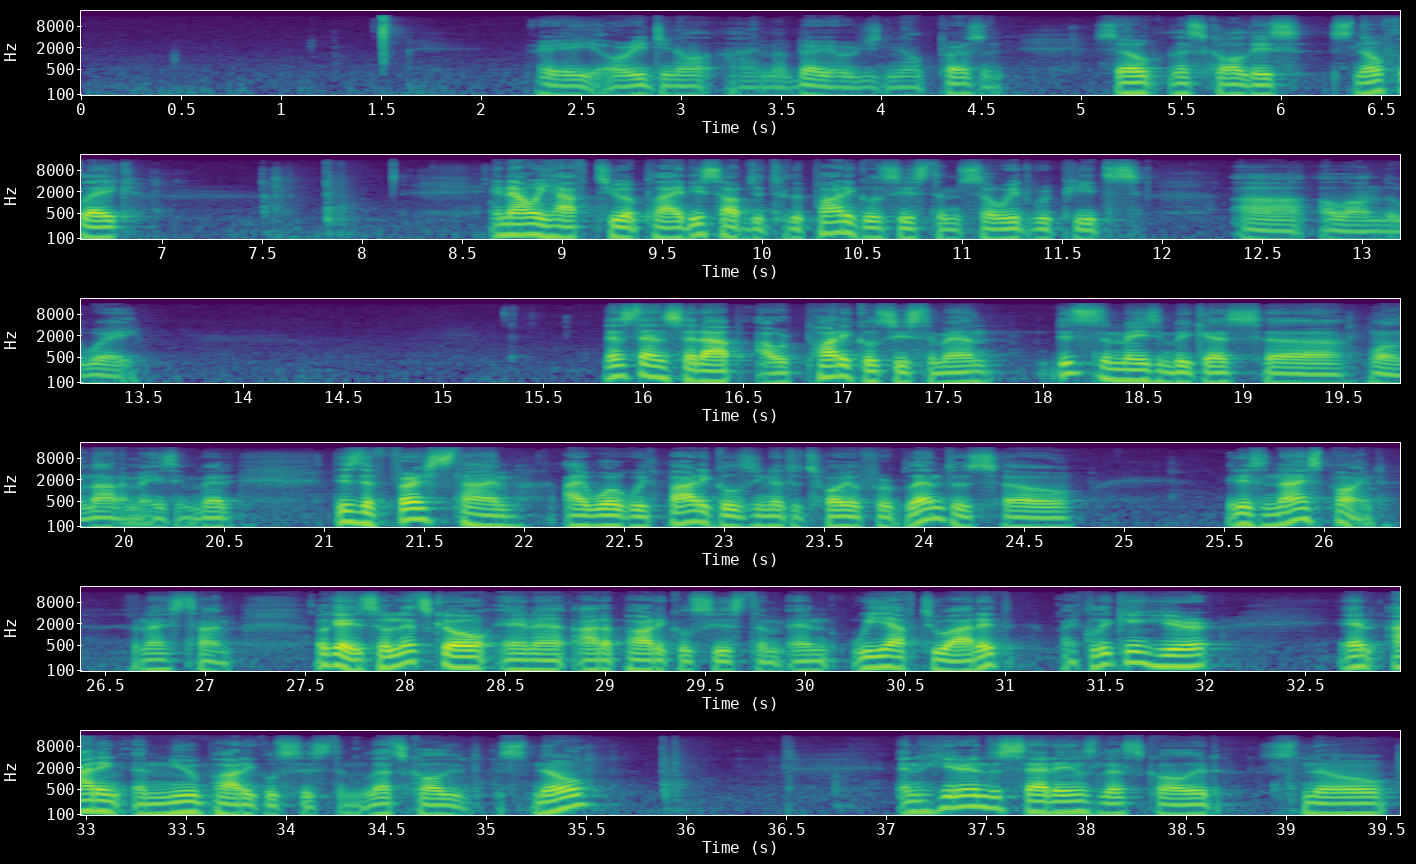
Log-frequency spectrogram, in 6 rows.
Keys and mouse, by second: 1.9 middle click, 3.3 click, 5.0-7.5 typing, 7.7 Return, 12.9 middle click.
